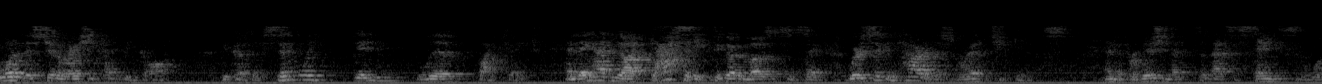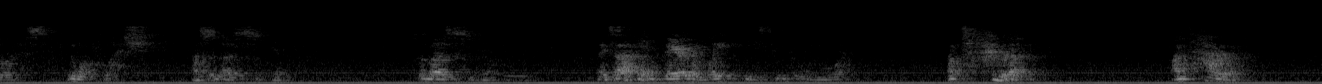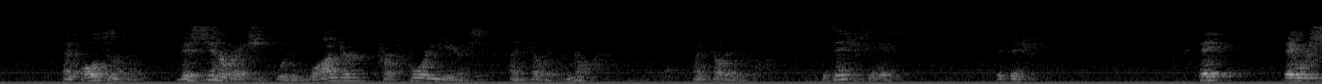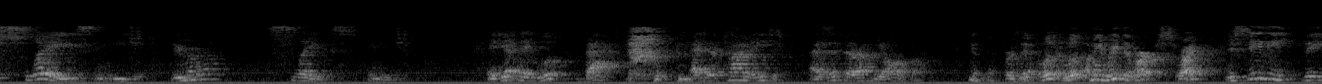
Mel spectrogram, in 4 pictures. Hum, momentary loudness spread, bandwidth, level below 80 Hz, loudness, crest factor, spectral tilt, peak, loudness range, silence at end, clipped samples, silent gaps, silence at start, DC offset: none; 20 LU; 6.2 kHz; -52 dBFS; -40 LUFS; 24 dB; -4 dB/octave; -16 dBFS; 10 LU; 0 s; under 0.1%; none; 0 s; under 0.1%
